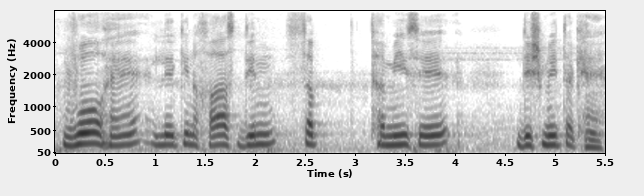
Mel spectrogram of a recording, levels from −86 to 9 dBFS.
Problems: none marked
